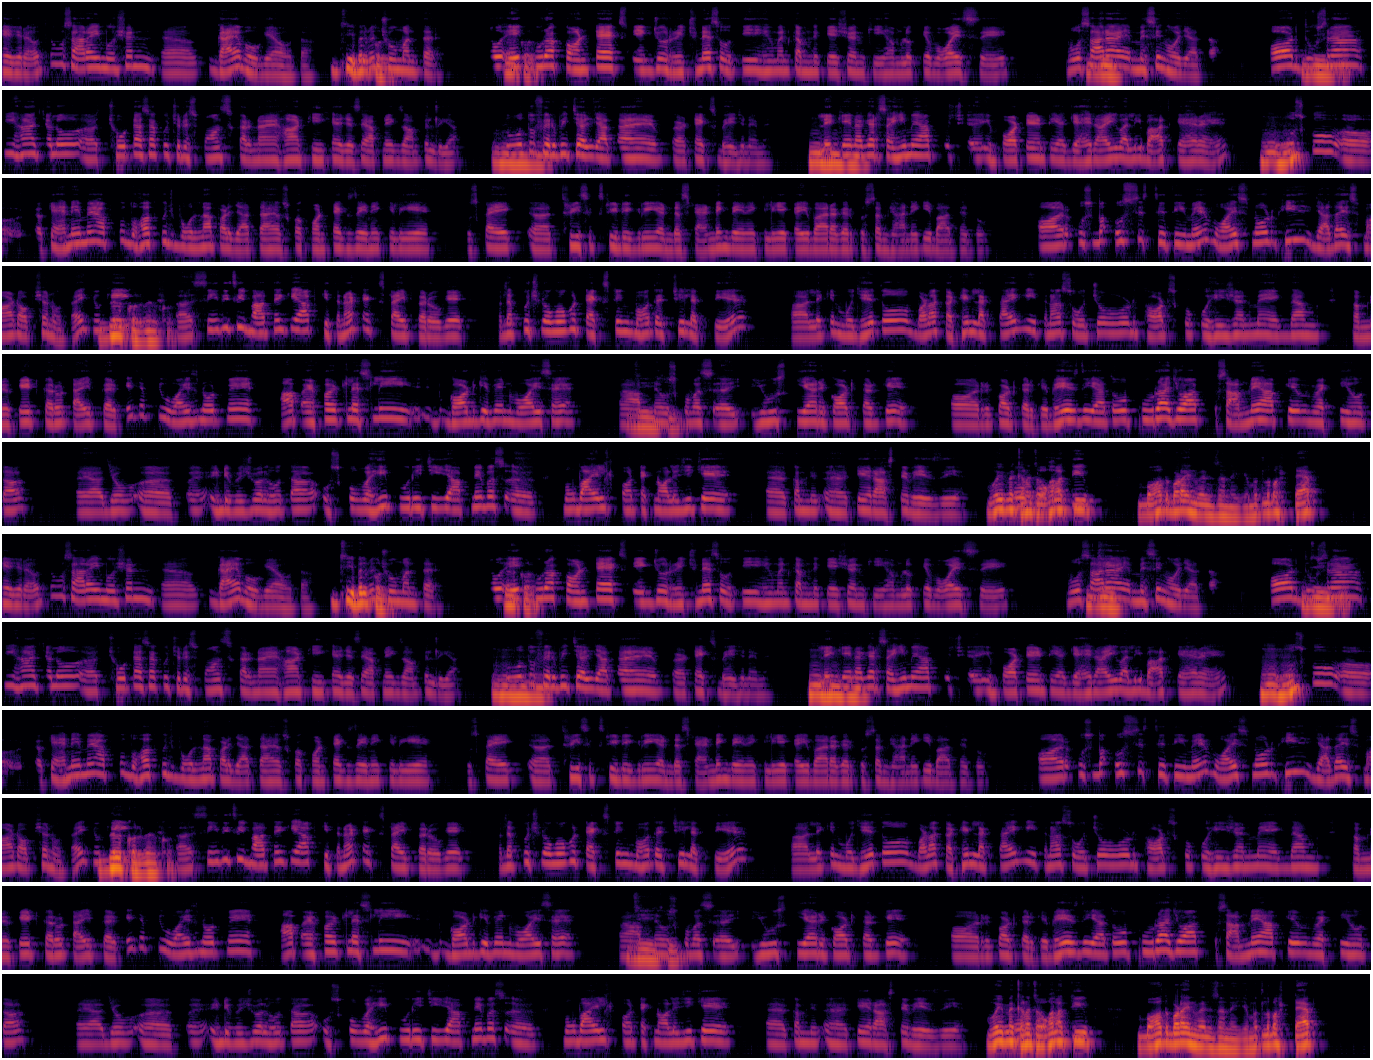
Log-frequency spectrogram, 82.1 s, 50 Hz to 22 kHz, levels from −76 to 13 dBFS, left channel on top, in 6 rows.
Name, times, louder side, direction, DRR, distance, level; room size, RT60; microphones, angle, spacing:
voice 1, 0.0-3.1 3.6-4.4 4.9-10.0 10.6-12.2 12.7-18.2 18.7-21.4 21.8-25.9 26.4-31.7 32.0-37.2 37.7-42.3 42.8-45.7 46.0-48.5 49.0-54.2 54.6-57.3 57.5-60.5 60.9-63.8 64.2-68.7 69.2-73.8 74.1-75.7 76.1-78.1 78.6-79.3, left 2 dB, 15° left, 0.4 m, -34 dB
voice 2, 3.3-3.9 5.0-5.3 10.8-11.2 13.0-13.5 18.6-19.1 21.8-22.3 26.3-26.7 42.0-42.6 61.0-61.5 78.3-79.3 79.8-81.6, right 3 dB, 50° right, 0.5 m, -26 dB
5.1 x 2.2 x 4.6 m
head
